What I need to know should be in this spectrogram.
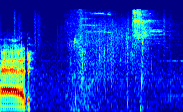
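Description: A magical sparkle shimmers and fades.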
